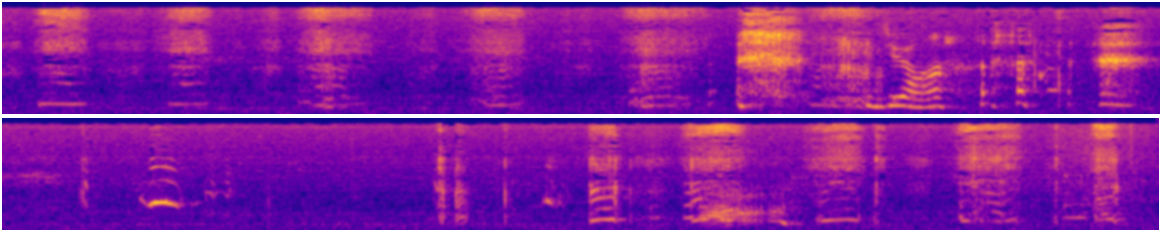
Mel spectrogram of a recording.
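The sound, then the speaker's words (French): A baby girl breathes in labored, wheezy, squeaky snatches while drinking from a bottle, with little whimpering sounds mixed in and an adult speaking softly over it. “C'est l'heure du biberon. Se souffle un peu en buvant. Pour ça, elle a cette respiration-là.”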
